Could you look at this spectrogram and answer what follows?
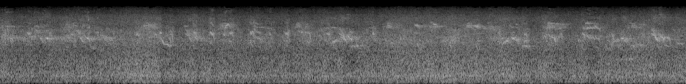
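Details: Captive metallic starlings in a frenzy of nesting activity inside a San Diego zoo aviary: many high, sharp chirps and squeaky whistles pile on one another without pause over a constant hissing background.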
